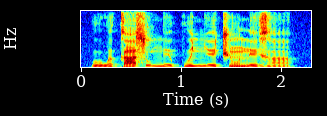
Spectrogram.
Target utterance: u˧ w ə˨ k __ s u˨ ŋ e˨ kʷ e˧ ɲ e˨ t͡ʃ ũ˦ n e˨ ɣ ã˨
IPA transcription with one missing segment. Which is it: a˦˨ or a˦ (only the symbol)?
a˦˨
